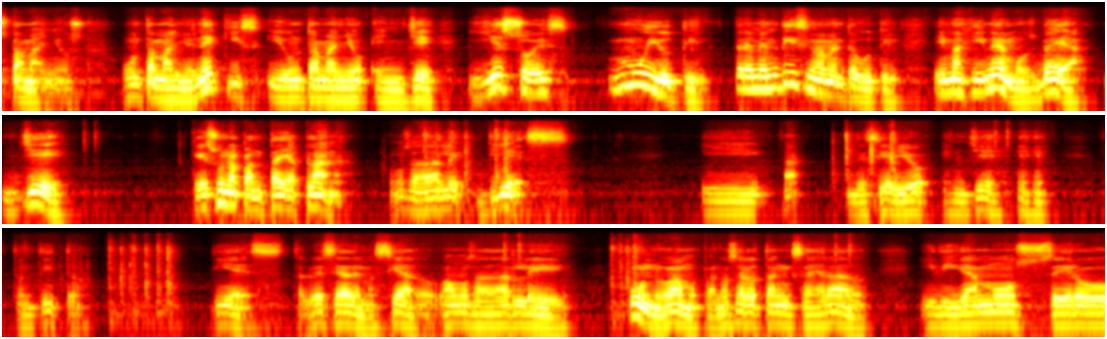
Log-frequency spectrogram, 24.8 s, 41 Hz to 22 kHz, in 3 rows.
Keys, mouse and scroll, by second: 9.5 click, 12.1 KP_1, 12.3 KP_0, 12.7 KP_Enter, 15.5 ctrl+z, 16.4 click, 18.0 KP_1, 18.2 KP_0, 18.4 KP_Enter, 19.4 scroll down 2, 19.9 scroll up 2, 21.0 click, 21.8 KP_1, 21.9 KP_Enter, 23.5 click.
